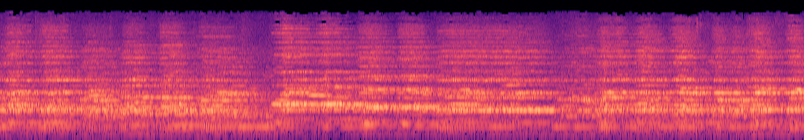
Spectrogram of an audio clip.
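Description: A large group of children playing recorders together, holding sustained melody notes that change every half second or so. Lower accompanying notes sound underneath.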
